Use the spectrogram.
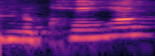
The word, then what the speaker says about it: Nicola: for me okay um dr nicola is that how you say it yes okay dr nicola if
